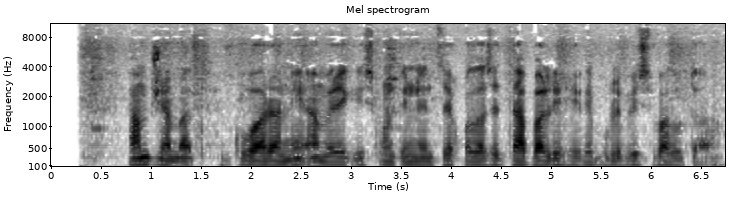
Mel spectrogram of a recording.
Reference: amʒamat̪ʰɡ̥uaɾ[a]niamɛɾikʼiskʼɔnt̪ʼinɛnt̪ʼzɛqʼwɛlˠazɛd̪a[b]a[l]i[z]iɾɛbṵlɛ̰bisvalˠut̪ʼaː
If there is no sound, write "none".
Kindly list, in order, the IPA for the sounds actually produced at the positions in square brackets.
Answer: a, b, l, ʁ

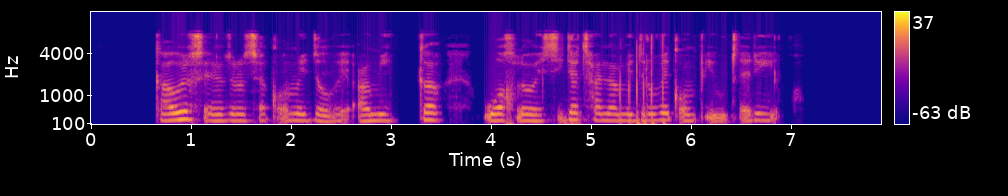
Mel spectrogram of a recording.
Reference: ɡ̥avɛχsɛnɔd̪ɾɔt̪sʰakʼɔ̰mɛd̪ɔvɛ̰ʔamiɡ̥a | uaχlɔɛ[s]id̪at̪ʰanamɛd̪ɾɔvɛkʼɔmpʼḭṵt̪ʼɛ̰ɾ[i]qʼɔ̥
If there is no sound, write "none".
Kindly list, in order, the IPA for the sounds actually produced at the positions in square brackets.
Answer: s, iː

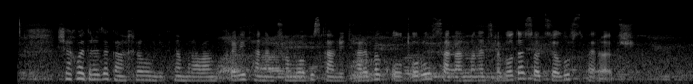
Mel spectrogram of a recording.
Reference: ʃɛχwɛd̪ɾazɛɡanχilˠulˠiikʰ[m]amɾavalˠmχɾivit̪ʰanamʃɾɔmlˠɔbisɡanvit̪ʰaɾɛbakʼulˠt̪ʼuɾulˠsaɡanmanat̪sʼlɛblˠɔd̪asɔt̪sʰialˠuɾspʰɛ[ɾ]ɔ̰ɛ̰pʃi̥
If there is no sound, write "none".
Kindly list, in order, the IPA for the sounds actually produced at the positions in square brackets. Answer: n, ɾ

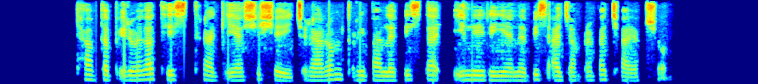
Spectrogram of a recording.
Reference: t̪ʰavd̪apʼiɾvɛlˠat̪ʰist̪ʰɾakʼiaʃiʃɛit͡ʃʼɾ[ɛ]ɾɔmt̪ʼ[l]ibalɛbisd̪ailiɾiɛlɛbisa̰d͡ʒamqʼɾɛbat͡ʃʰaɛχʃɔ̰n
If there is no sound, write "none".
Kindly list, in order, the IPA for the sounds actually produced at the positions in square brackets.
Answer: a, ɾ

